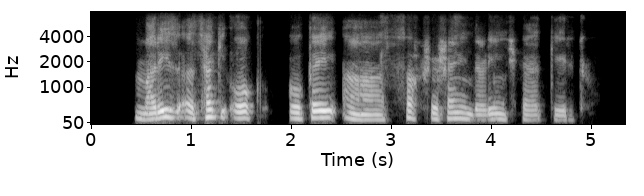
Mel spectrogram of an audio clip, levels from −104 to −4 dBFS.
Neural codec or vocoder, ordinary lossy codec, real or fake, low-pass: vocoder, 22.05 kHz, 80 mel bands, WaveNeXt; Opus, 32 kbps; fake; 7.2 kHz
